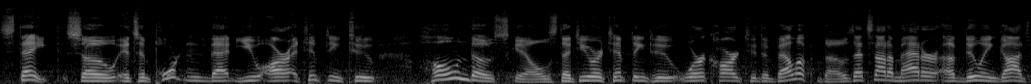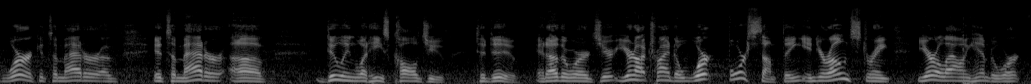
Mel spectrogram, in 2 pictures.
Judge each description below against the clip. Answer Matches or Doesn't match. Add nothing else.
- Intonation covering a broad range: Doesn't match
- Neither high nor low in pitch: Matches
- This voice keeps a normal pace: Matches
